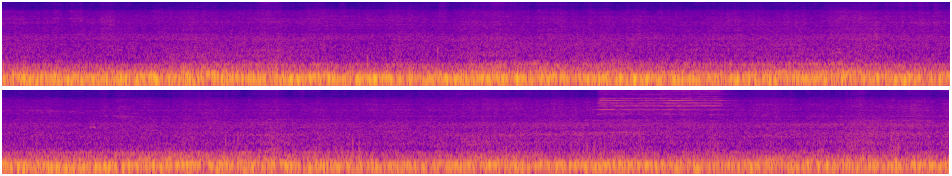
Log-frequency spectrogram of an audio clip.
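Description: Double-stack container train rolling past: a steady low rumble of freight car wheels on the rails, with a high-pitched wheel squeal lasting about two seconds near the end.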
